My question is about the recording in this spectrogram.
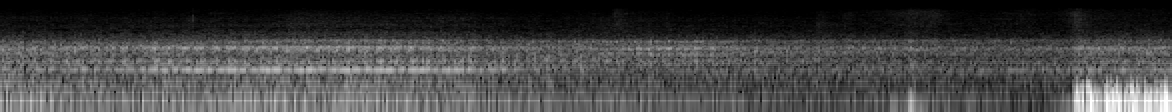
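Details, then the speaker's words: Inverter split AC indoor unit, running. The noise comes from the blower fan motor mounted in the blower frame: a low droning hum with an uneven rumble of about three to four pulses a second. The failing motor must be replaced. "यह आवाज indoor motor से आ रहा है जो कि blower frame में लगा होता है। जिसको ब्लोर फैन मोटर भी कहते हैं।"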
